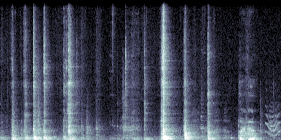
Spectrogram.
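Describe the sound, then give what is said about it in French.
A door lock being fitted back into its housing in a door, with a rapid series of irregular sharp clicks, knocks and brief scraping as metal parts are pushed into place. “Donc je repositionne ma serrure dans ce logement, dans la porte, hop, comme ceci.”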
